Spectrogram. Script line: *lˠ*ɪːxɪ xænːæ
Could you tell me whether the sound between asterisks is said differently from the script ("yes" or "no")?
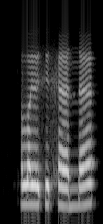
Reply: no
